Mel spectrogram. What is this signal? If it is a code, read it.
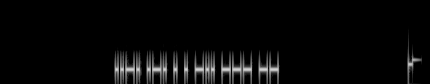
Morse code, heard as a keyed tone, about 44 wpm, 700 Hz. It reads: FREEDOM
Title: Top 501-750 Words 45wpm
